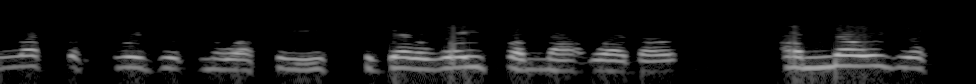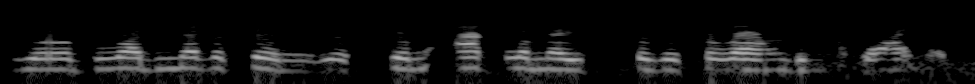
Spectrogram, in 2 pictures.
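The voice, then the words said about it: New York accent. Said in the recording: “you retained your accent ... I will never lose the accent ... this area is all New Yorkers”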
